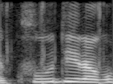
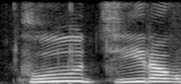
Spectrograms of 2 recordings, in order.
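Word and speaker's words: 굳이: 이걸 누가 귀엽게 구디라고 발음합니까? 구지라고 발음을 하죠.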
